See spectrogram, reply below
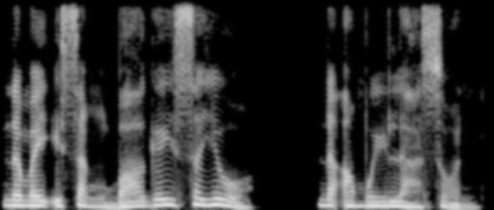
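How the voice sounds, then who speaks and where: A Filipino woman voicing a stern, disgusted elderly society matron in an audio drama, speaking in a cutting, deliberate way. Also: on the low side, expressive, warm tone, dry recording, studio quality. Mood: cold contempt.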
